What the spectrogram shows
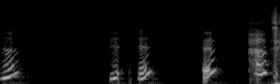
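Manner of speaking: play-acted very high, blank, empty-headed huh. Imitating a woman who has zero thoughts behind her answer: imitating a vacant huh. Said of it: "There is zero thoughts behind that. She's like".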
